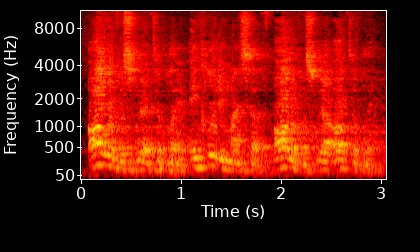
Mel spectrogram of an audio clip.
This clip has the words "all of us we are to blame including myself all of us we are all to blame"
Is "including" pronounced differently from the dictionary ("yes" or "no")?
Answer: no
